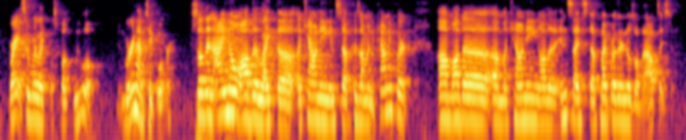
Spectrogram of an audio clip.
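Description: Captured in a very clean recording with a silent background, a woman with a South Texas accent speaks very fast in a bright, sharp tone, her intonation fairly even. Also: medium pitch for a woman. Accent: South Texas Mexican-American English. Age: 20s. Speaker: small business owner. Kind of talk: casual chat.

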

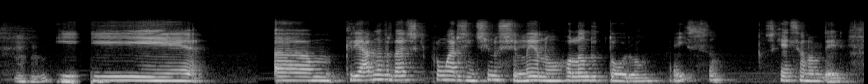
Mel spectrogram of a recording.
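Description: A woman's fairly low voice at a moderate pace, fairly even in intonation, an unremarkable speaking voice. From Rio Grande do Sul, Brazil. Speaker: astrologer and magic teacher. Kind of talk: interview.

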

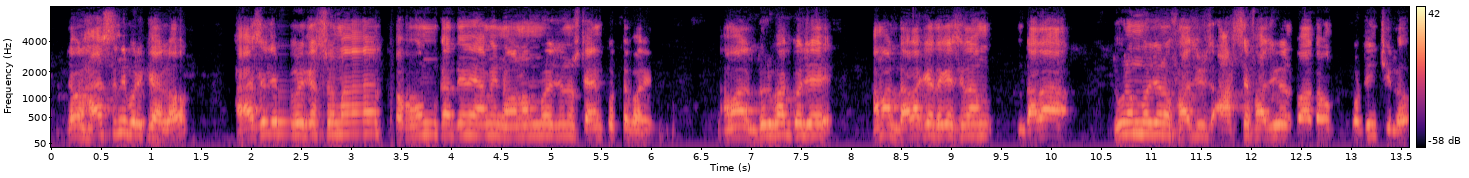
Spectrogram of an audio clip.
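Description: A man speaks at a high pitch with fairly even intonation. His loudness stays very even. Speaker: former footballer. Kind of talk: interview.

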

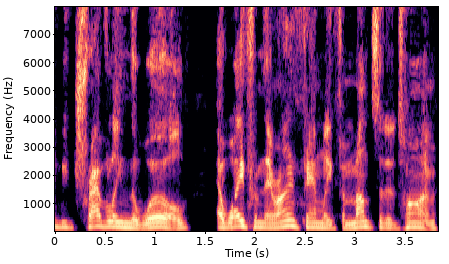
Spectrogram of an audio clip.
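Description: At a fairly quick pace, a man speaks in an Australian accent in a very clean recording with a silent background. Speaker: radio host. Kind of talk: casual interview.

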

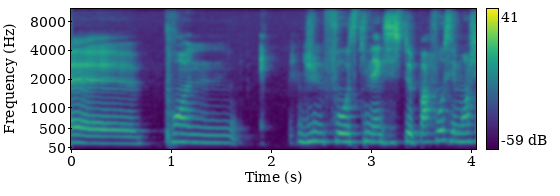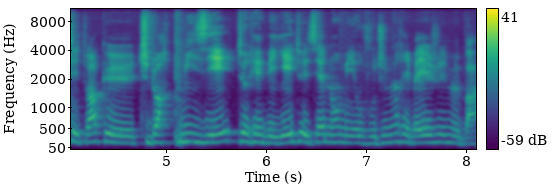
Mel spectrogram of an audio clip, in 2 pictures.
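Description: With a dark, mellow tone and a medium pitch, a woman speaks at a moderate pace in a monotone, flat intonation. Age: 20s. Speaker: entrepreneur. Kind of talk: interview. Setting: workshop.

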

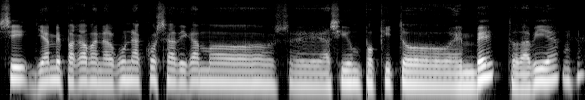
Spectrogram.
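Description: With hardly any pauses, a man talks at a fairly slow pace in an ordinary speaking voice, fairly high in pitch with fairly even intonation, the sound dry and close with no echo in a very clean recording over a silent background. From Cantabria, Spain (Castro Urdiales). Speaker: voice actor. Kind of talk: interview.

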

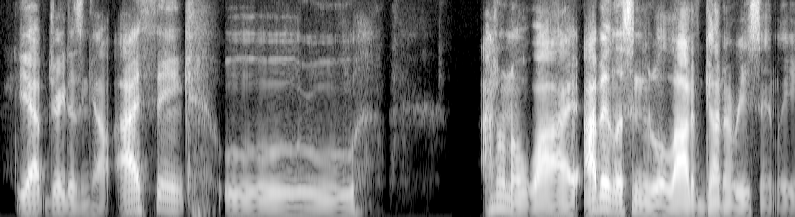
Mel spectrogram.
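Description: In an American accent, a man with an ordinary speaking voice talks at a fairly slow pace and a fairly low pitch, with ordinary pitch variation against a quiet background. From Texas and Michigan. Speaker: social media bracket game creator. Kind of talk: casual chat.

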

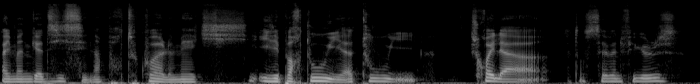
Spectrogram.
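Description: A man talks at a very slow pace, captured in a very clean recording against a silent background. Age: 20s. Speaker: podcast host. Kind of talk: solo monologue. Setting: home studio, on camera. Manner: casual.

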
